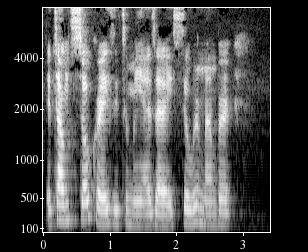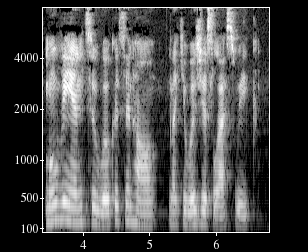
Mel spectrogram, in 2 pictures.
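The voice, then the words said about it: Brazilian Portuguese accent. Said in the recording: “maybe you can tell by my accent that I'm not from here ... I was born in Rio de Janeiro, Brazil”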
